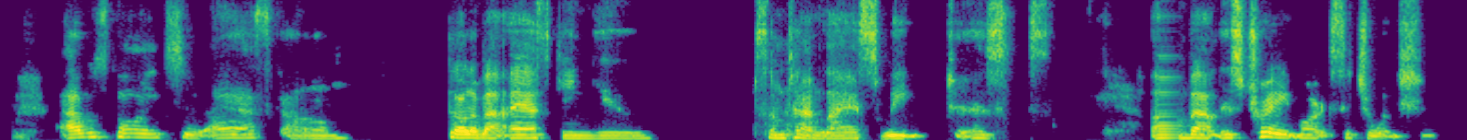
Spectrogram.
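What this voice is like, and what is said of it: Hoarse, fading voice. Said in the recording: “Seems like I'm losing my voice.”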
